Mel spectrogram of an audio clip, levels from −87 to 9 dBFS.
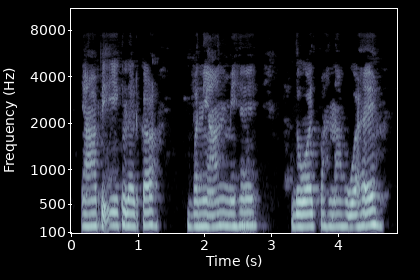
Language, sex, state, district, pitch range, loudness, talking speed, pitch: Hindi, female, Chhattisgarh, Sarguja, 180-190 Hz, -19 LUFS, 135 wpm, 185 Hz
